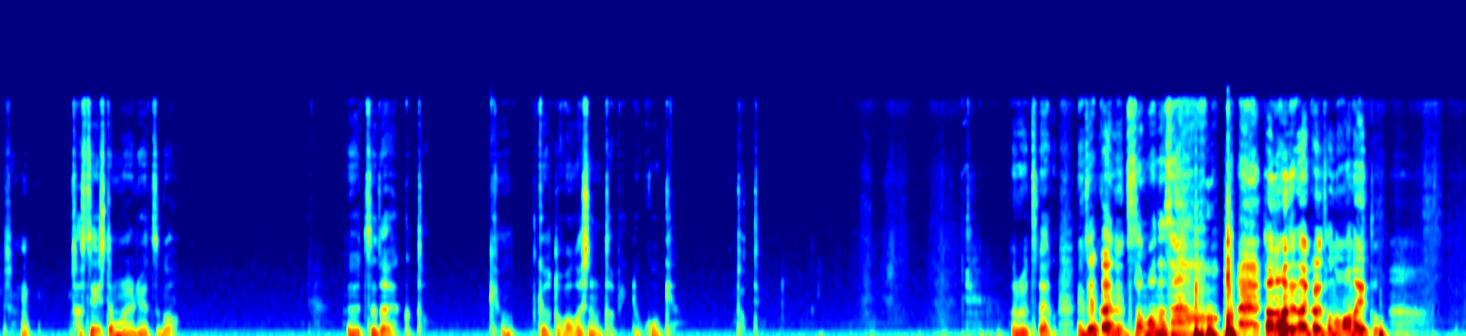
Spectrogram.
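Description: A young woman speaks softly and casually, close to a microphone.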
